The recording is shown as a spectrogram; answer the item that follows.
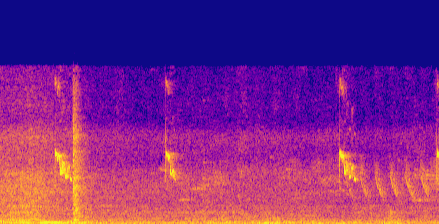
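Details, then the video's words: Female buxtoni white-eye call meant to make lazy males answer: a few brief, very high-pitched sharp chirps spaced irregularly, with a low constant rumble of background noise. "Call Suara Pleci Buxtoni Betina"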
